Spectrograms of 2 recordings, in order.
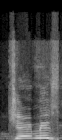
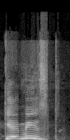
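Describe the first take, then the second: First: The word begins with a ch sound. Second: The word begins with a k sound. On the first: The speaker calls it wrong. "अब इसको चेमिस्ट नहीं पढ़ेंगे" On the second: The speaker calls it right.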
